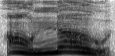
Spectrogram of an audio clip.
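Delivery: high, loud gasp of alarm. A narrator's reading. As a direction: gasp it out in fright. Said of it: "gasped Chip".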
